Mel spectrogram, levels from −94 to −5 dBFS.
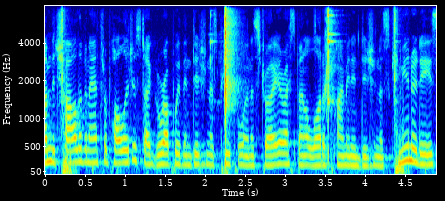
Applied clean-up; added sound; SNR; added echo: none; Fire; 0 dB; none.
